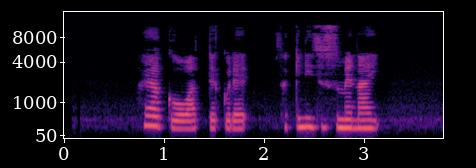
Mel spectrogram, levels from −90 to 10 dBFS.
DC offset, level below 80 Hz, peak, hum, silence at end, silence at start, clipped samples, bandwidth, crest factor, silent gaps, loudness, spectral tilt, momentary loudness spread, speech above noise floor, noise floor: under 0.1%; -82 dBFS; -14 dBFS; none; 0.65 s; 0.8 s; under 0.1%; 11.5 kHz; 18 dB; none; -30 LUFS; -4.5 dB/octave; 13 LU; 36 dB; -66 dBFS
